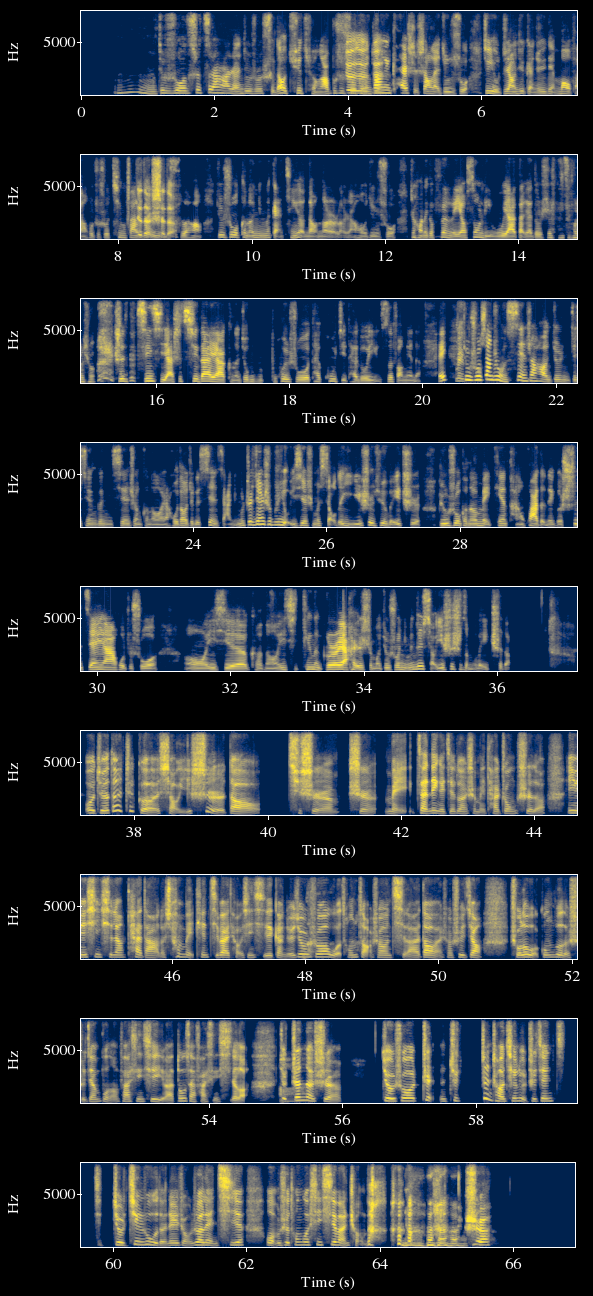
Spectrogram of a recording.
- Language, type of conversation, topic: Chinese, podcast, 你会如何建立真实而深度的人际联系？
- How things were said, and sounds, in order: laughing while speaking: "怎么说，是"; laughing while speaking: "就"; laugh; laugh; laughing while speaking: "的"; laugh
